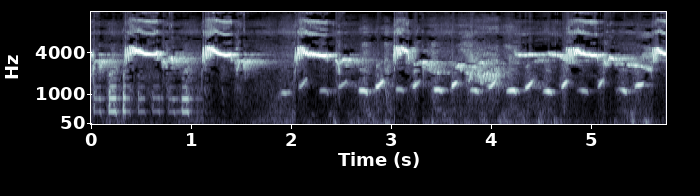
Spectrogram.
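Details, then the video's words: Tame outdoor Hwamei (wambi) in lively song: rich falling whistles repeated about once a second, mixed with a fast series of short lower chirps and a rising warble. "Wambi Hwamei Gacor jinak total outdoor"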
